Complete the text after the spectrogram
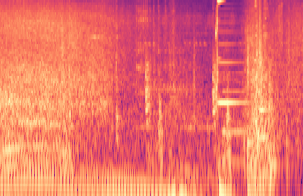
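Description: A truck engine rumbles and winds down.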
